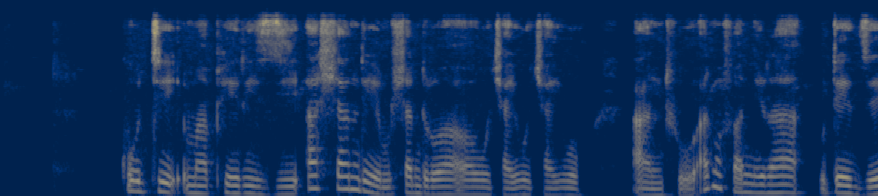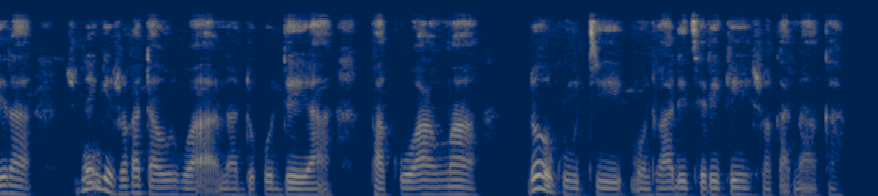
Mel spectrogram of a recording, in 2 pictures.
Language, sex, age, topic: Ndau, female, 36-49, health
